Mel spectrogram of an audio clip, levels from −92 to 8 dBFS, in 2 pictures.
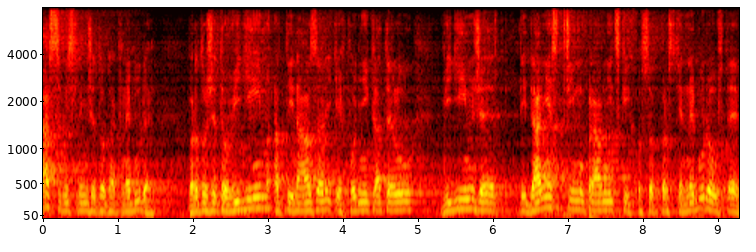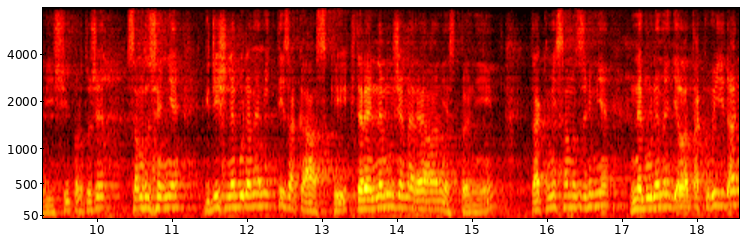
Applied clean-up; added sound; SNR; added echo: none; none; none; reverberation time 1.0 s.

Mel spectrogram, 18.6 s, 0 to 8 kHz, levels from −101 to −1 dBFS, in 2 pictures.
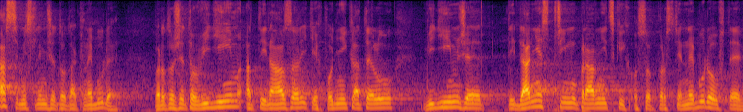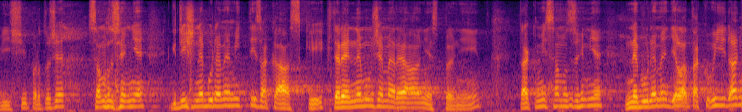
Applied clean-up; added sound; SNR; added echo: none; none; none; none.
